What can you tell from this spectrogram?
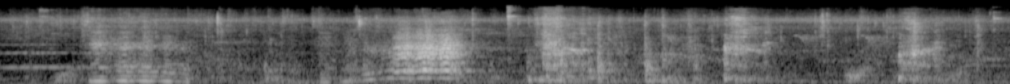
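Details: Bleating from month-old goat kids being taught to eat corn offal: a quavering cry early on, a louder bleat at two seconds, then shorter calls amid rustling.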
